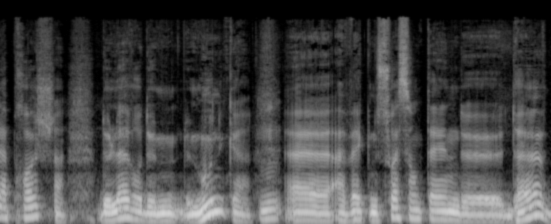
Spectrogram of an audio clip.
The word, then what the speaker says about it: Munch: Donc, Munch, M-U-N-C-H, qu'on prononce en général Munch, qui est un artiste d'origine norvégienne que on connaît bien, bien sûr, par ce fameux tableau qui s'appelle Le Cri.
